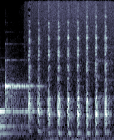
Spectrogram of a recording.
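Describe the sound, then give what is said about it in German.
A brooding hen sitting on an egg gives a drawn-out low murmur, then settles into a steady run of about nine rhythmic clucks, moderately loud, with no other sounds around. “So hört sich das an, wenn eine Henne auf einem Ei sitzt und brütet.”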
